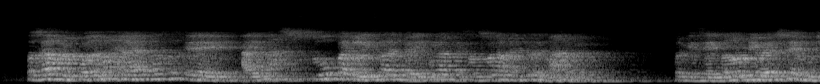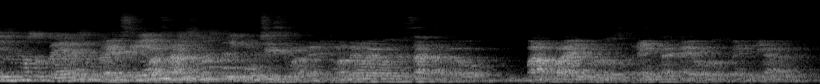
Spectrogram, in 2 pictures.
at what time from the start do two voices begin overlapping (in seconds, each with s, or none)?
9.2 s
